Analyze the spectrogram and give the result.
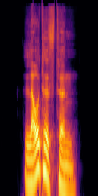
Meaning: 1. superlative degree of laut 2. inflection of laut: strong genitive masculine/neuter singular superlative degree
- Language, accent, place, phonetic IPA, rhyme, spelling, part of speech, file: German, Germany, Berlin, [ˈlaʊ̯təstn̩], -aʊ̯təstn̩, lautesten, adjective, De-lautesten.ogg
